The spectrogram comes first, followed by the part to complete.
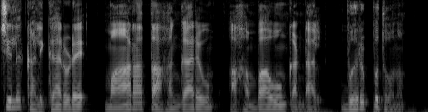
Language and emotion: Malayalam, disgusted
